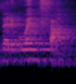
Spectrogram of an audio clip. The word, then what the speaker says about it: vergüenza: Because if we've got a GUE or a GUI, it should be pronounced gi. And the way we do it is to put two little dots over the letter U. A nice word here is vergüenza.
